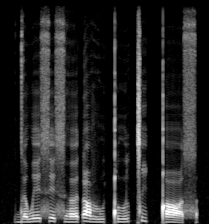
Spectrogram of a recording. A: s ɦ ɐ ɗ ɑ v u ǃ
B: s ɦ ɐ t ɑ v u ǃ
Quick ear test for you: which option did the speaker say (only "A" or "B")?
A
